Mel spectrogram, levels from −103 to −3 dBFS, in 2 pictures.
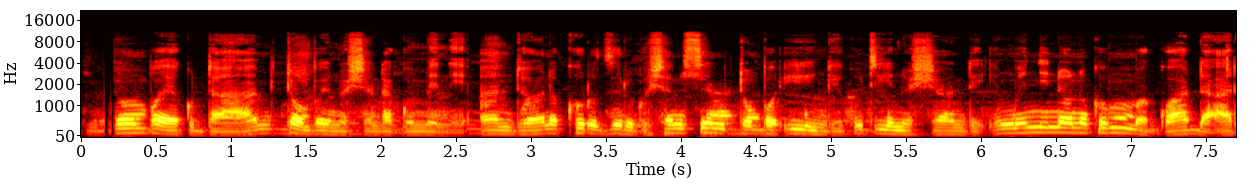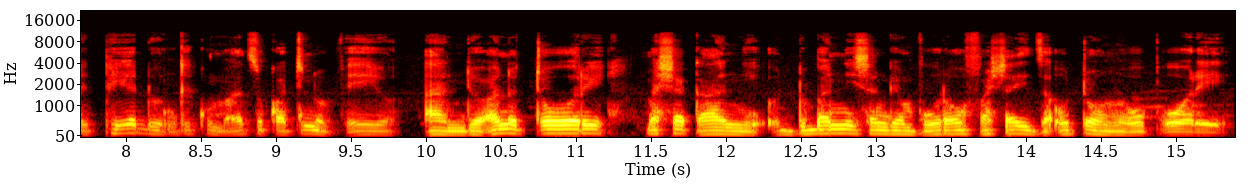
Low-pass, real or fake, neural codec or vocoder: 10.8 kHz; real; none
